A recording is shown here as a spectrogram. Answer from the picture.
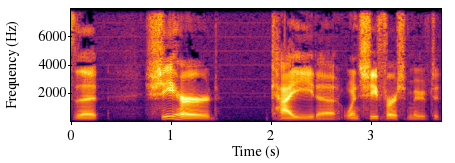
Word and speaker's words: Coweta: says that she heard kaida when she first moved to georgia i i never really heard that yeah um kowita instead of coweta yes and that's very subtle like i i've heard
